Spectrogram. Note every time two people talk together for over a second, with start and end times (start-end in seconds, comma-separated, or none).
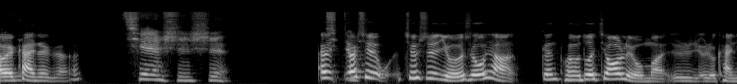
none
